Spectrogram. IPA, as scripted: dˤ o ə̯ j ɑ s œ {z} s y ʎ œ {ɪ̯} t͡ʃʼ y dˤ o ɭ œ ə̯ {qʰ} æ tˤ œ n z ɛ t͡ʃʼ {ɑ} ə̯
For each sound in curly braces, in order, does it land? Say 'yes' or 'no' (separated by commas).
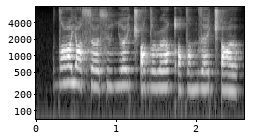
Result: no, yes, no, yes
